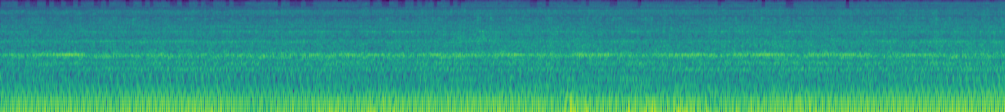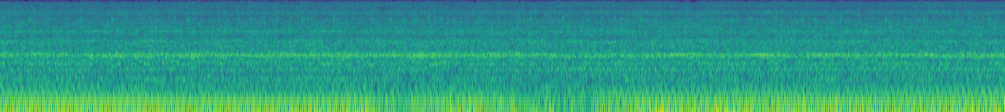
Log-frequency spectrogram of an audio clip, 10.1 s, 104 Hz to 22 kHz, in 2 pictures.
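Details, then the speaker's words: King Canada Powerforce 1500W generator, no load, governor screw adjusted to about 120 volts: steady even engine hum at one speed, no hunting or surging; normal no-load running. "110, and we're almost there. About 120. This is roughly where we want to be."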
